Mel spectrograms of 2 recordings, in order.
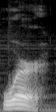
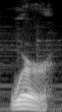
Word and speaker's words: were: was la palabra were se pronuncia como were pero con la lengua retraída o jalada hacia atrás y suena como were were un poco como monstruo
